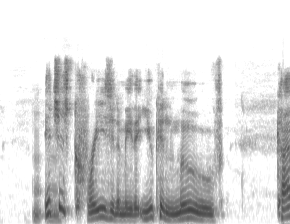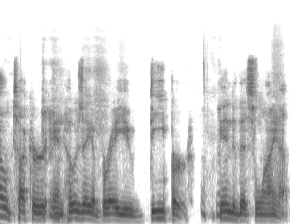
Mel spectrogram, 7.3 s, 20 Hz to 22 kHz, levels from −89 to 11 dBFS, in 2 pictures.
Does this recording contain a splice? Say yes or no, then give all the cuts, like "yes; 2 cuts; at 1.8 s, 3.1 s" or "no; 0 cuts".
no; 0 cuts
